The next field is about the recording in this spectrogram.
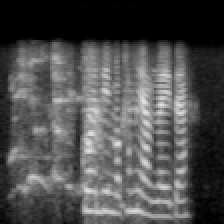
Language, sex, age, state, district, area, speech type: Manipuri, female, 30-45, Manipur, Kangpokpi, urban, conversation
